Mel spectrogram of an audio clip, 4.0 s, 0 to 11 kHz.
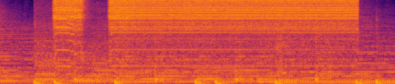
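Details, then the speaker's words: Canon 6D Mark II that hums when switched on, shutter drive powered directly on the bench: harsh raspy buzzing in short bursts, caused by worn shutter-drive gears, apparently from heavy load; gears to be replaced. "Разбираем привод причина заключается в износе шестерёнок По всей видимости из-за сильной нагрузки поэтому заменим их"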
